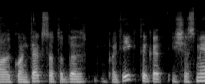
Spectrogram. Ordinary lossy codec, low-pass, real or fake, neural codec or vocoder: Opus, 16 kbps; 14.4 kHz; real; none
